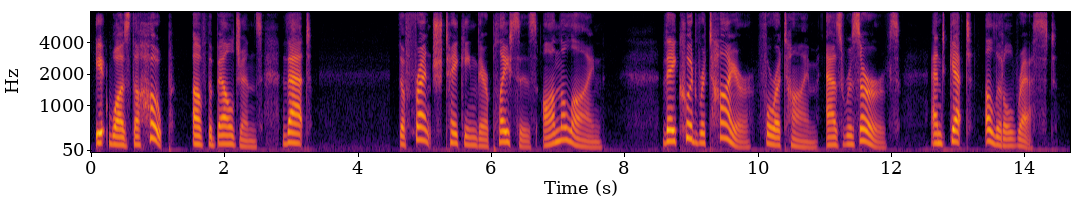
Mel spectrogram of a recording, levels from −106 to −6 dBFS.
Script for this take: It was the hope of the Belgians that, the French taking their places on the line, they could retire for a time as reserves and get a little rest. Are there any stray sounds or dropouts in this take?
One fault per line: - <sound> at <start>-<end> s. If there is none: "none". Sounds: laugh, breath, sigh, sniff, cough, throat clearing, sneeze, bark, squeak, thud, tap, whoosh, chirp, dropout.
none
